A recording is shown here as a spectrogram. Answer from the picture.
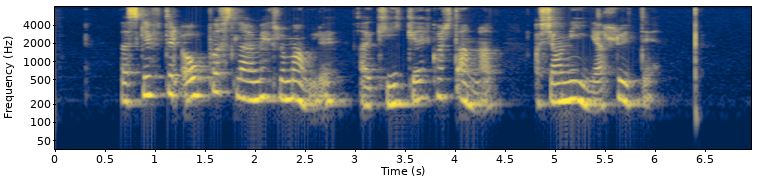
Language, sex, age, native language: Icelandic, female, 18-19, Icelandic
